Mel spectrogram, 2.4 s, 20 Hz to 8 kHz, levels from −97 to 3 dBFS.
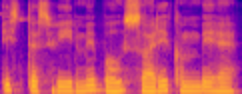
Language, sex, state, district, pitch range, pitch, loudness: Hindi, male, Uttar Pradesh, Saharanpur, 140-155 Hz, 145 Hz, -15 LUFS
